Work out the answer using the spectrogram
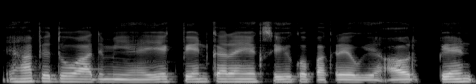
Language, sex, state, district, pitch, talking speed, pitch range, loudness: Hindi, male, Jharkhand, Jamtara, 120 Hz, 240 wpm, 115-125 Hz, -22 LUFS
